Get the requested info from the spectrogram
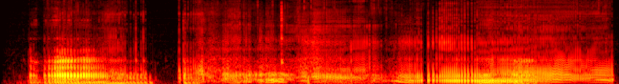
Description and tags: squeak rubber stretch
stretching hand on balloon sound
